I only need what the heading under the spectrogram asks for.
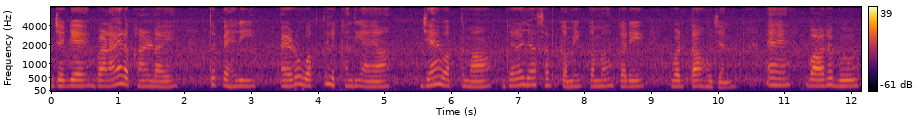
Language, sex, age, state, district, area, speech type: Sindhi, female, 30-45, Rajasthan, Ajmer, urban, spontaneous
